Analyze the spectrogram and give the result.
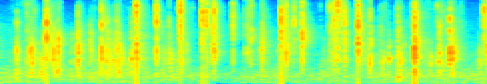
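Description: Long teal nails squeeze and scratch a medium clear plastic bag with a purple label, full of flour or grain. The result is a rapid, uneven series of sharp, bright crinkles and crackles that stop almost instantly, with hardly any low end.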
